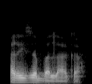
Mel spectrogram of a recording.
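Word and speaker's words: Arrizabalaga: ওর last name কেমনে উচ্চারণ করে? Hariza Balaga.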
